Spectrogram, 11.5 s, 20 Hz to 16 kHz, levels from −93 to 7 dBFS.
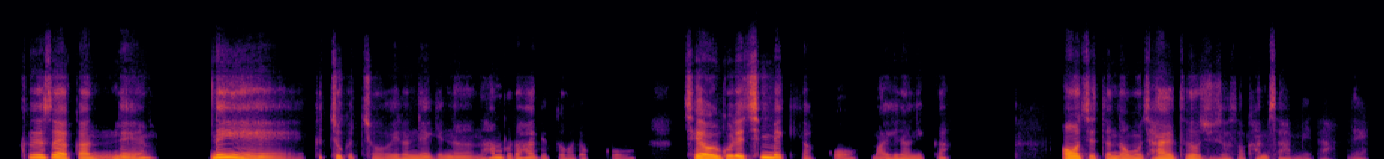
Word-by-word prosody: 그래서 245 -1 +2
약간 100 - 0
네. 165 +9 -4 0.4
네. 185 - +3
그쵸, 230 -6 -7
그쵸. 150 -1 -14
이런 160 0 -9
얘기는 150 0 -10
함부로 200 -1 -7
하기도 185 -6 -12
어렵고. 165 +2 -23 0.4
제 210 - +3
얼굴에 185 +2 +6
침 250 +7 +4
뱉기 230 -1 0
같고 165 +2 -18
막 - - -14
이러니까. 165 +4 -13 0.9
어 195 - +4
어쨌든 185 -2 0
너무 165 +1 -5
잘 175 +3 -2
들어주셔서 165 -4 -10
감사합니다. 145 -3 -17
네. 145 -6 -27
170 Hz, 295 characters per minute, -24 LUFS, 155-195 Hz, 0.9 s, 얼굴에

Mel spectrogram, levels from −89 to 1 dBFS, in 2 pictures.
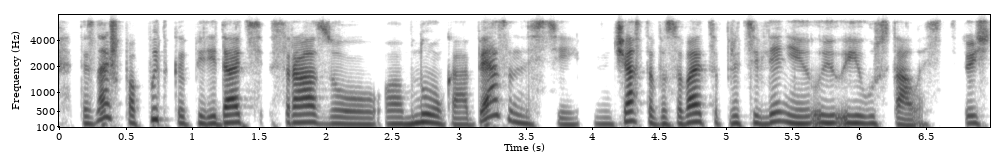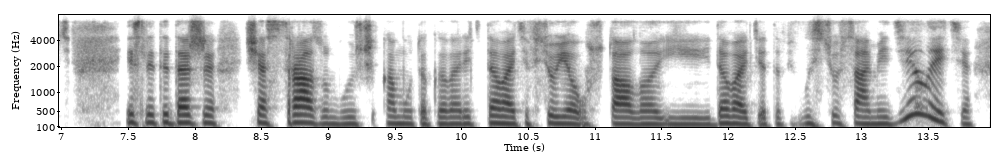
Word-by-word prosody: Ты 180 - -5
знаешь, 340 - +2
попытка 290 -10 -4
передать 190 +4 +2
сразу, 175 -6 0
э, 170 0 -5
много 180 -3 -2
обязанностей 165 - -1 0.2
часто 230 +2 +5
вызывает 185 +7 +2
сопротивление 190 +1 -3
у - - -6
ю 195 -2 -2
и 195 +2 0
усталость. 170 -4 -5
То - - -4
есть, 190 -3 -1 0.4
если 210 -1 +1
ты 210 +2 -1
даже 200 -2 +4 0.2
щас 195 -3 +3
сразу 200 -4 +6
будешь 170 -1 -2
кому-то 175 -2 -5
говорить: 170 -1 -4
"Давайте 180 -2 +2
всё, 190 +4 -3
я 175 -2 +2
устала, 170 +1 0
и 165 -1 -5
давайте 175 -1 +1
это 170 - -11
в 160 - -22
всё 175 +2 -3
сами 175 -1 0
делайте". 280 - 0
180 Hz, 155 wpm, -24 LUFS, 170-200 Hz, 0.4 s, сразу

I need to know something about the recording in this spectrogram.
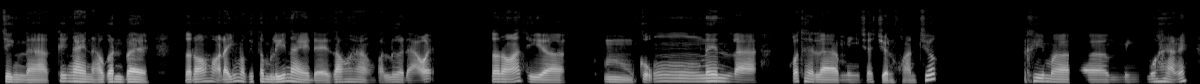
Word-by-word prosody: trình 110 -4 0
là 105 -1 +1
cái 145 - -1
ngày 140 -2 +5
nào 110 -1 0
gần 125 0 +3
về. 120 -3 +6 0.4
Do 120 - +3
đó 120 +1 +4
họ 140 -1 0
đánh 115 +7 +2
vào 145 - 0
cái 125 - -7
tâm 130 -2 0
lý 125 +5 +4
này 120 -9 +3
để 95 0 0
giao 120 +2 +1
hàng 115 -5 -4
và 100 - -6
lừa 110 +1 -3
đảo - - 0
ấy. - - +1 0.6
Do 125 - +5
đó 120 -1 +5
thì, 115 -2 0
à, 105 -2 +3 0.4
ừm, 115 -3 -4
cũng - - -2 0.5
nên 150 0 +4
là 110 -5 +1 0.3
có 140 - 0
thể 140 -3 -2
là 110 -2 +4
mình 105 0 -10
sẽ - - -6
chuyển 125 - 0
khoản 100 0 -7
trước. 230 +4 +1 0.9
Khi 155 -2 -1
mà, 120 -5 +2 0.2
à, 110 -1 0
mình 110 0 -15
mua 130 - -3
hàng 135 0 -2
ấy, 150 - -1
115 Hz, 230 wpm, -24 LUFS, 110-130 Hz, 0.9 s, về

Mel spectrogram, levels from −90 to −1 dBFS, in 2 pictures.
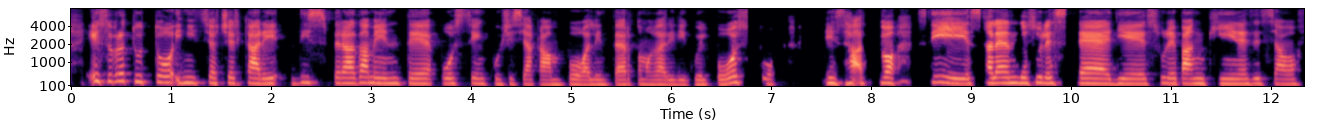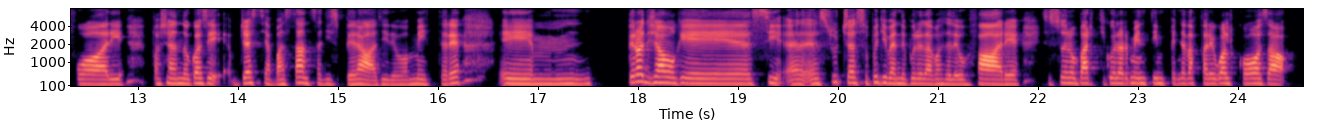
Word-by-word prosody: e 280 - +3
soprattutto 260 -3 -1
inizio 210 0 -3
a - - -2
cercare 195 -1 +1
disperatamente 200 -2 +1
posti 190 0 -4
in 185 -2 -5
cui 175 0 -10
ci 170 - -7
sia 170 0 -2
campo 165 0 -3
all'interno 165 +1 -3
magari 165 -1 -4
di 160 0 -9
quel 160 +1 -9
posto. 185 0 -2 0.5
Esatto, 205 +1 +2 0.2
sì, 225 - +5
salendo 205 +2 +6
sulle 200 0 +1
sedie, 185 -2 +4
sulle 190 +2 -2
panchine, 185 -1 +2
se 185 +1 -5
siamo 175 0 -4
fuori, 175 0 0 0.3
facendo 190 0 -3
cose 200 0 -1 0.2
gesti 205 +4 0
abbastanza 175 +3 -2
disperati 170 -1 -2
devo 160 0 -9
ammettere, 175 +4 -2 0.3
ehm, 180 -1 -3 0.3
però 265 +4 +5
diciamo 220 -2 +3
che 185 -2 0
sì, 195 +4 -2
è 175 0 -3
è - - -4
successo, 215 +1 -2
poi 230 - -5
dipende 195 -3 -1
pure 190 +1 -5
da 180 -1 -1
cosa 180 -1 -6
devo 170 0 -4
fare. 170 0 +4 0.2
Se 175 +2 -12
sono 205 +3 -3
particolarmente 195 0 -2
impegnata 195 0 -5
a 195 - -10
fare 190 -1 -2
qualcosa 190 -2 0
185 Hz, 135 wpm, -22 LUFS, 175-200 Hz, 0.5 s, salendo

